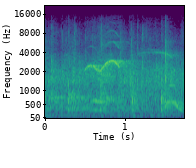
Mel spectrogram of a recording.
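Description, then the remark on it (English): An audience applauds in a steady, dense patter of claps at moderate loudness for the whole moment, with a brief rising-and-falling whistle-like tone riding over it partway through. “I mean, if you're going to clap, clap.”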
